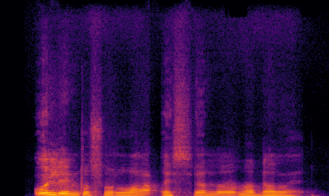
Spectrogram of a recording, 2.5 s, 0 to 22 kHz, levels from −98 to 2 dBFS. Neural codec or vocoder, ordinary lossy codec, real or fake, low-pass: codec, 44.1 kHz, 2.6 kbps, DAC; none; fake; none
